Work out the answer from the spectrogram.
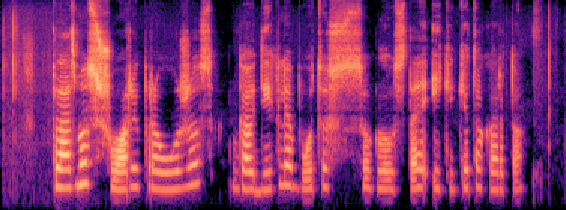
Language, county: Lithuanian, Kaunas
